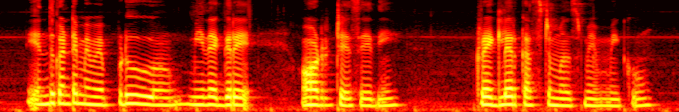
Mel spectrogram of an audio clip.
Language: Telugu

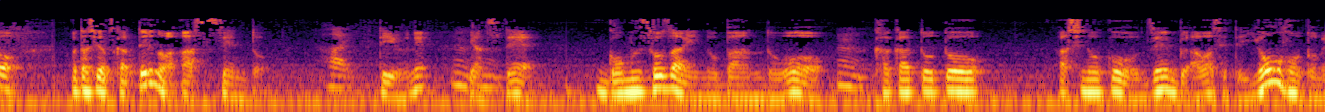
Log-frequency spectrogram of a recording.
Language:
Japanese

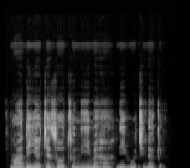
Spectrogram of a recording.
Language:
Igbo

